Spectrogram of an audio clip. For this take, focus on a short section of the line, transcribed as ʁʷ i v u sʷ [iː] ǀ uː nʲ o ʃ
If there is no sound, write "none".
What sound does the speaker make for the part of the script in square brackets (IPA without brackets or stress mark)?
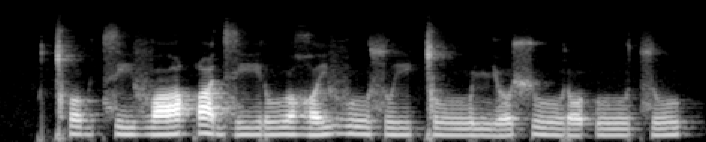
iː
